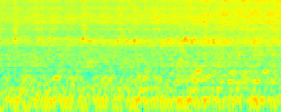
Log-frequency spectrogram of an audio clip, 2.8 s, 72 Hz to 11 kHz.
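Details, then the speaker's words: LM7 5.3L iron-block V8, 862 heads, 151k miles: low even idle, no smoke, valve train quiet with no ticking or tapping; normal idle. "Valve train's nice and quiet."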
